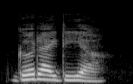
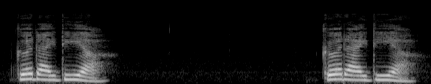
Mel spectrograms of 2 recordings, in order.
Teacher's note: The final D sound of the word good also sounds like it is the first sound in the word idea. · Term: linking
